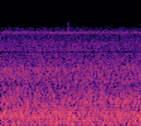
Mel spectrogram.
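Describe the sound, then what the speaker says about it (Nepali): A steady, unbroken wash of rushing water rises from the Khudi river flowing below, a constant moderate roar with no talking over it. "अनि यो तल बगिरहेको चाहिँ खुदी खोला हो मित्रहरू।"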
